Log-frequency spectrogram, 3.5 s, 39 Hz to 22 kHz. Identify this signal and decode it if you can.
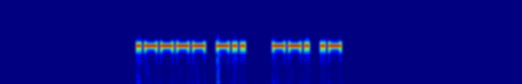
Morse code, heard as a keyed tone, about 46 wpm, 700 Hz. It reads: 1D GA
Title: Field Day Exchanges - 45wpm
